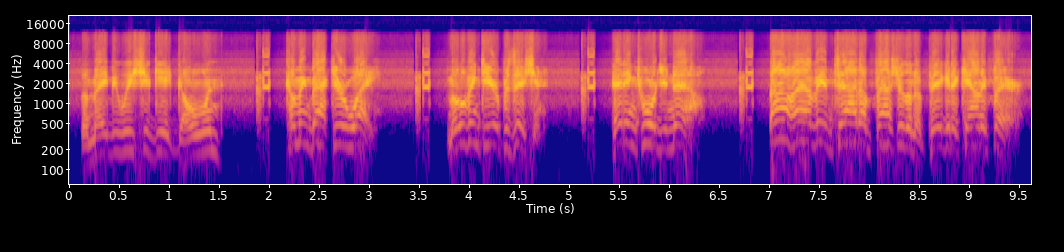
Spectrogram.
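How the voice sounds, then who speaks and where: An actor playing a folksy, dutiful Navy SEAL commando, giving short, clipped military callouts in a video game. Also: male voice, high voice, distant mic, background noise. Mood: wry, bored, then folksy, confident.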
